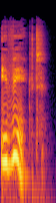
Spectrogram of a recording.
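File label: "evict", British English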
